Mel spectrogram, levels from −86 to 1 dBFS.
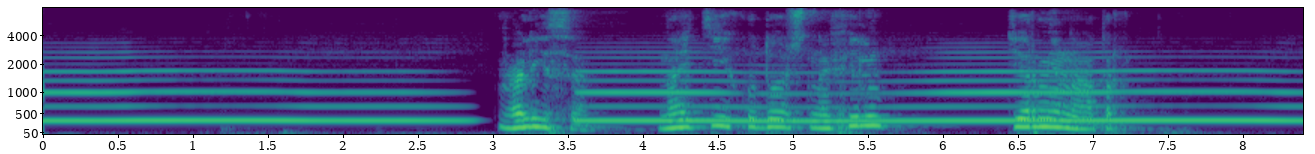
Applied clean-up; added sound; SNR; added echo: none; Wind instrument, woodwind instrument; -1 dB; reverberation time 0.4 s.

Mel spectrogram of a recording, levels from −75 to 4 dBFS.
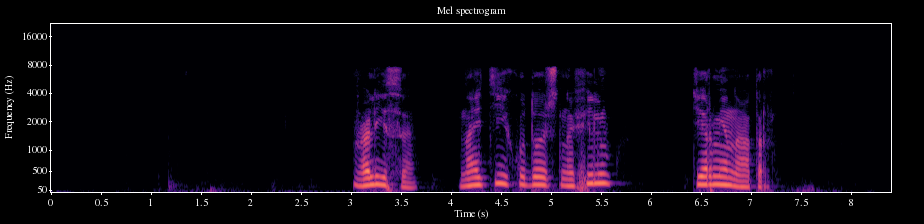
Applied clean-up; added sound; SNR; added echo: none; none; none; none.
